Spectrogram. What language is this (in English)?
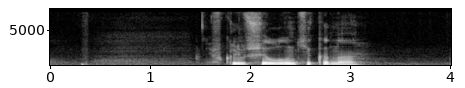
Russian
